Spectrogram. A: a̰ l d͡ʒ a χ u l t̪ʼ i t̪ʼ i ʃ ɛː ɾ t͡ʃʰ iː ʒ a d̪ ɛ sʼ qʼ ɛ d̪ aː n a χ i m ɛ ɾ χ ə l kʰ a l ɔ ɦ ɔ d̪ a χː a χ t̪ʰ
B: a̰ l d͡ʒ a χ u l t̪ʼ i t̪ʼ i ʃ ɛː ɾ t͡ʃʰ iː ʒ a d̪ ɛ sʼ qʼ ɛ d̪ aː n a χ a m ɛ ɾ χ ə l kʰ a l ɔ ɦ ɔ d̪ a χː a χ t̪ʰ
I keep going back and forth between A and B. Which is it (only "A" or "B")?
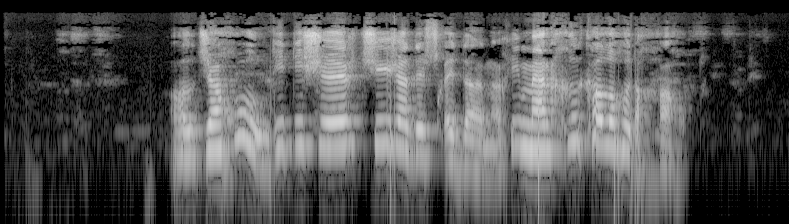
A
